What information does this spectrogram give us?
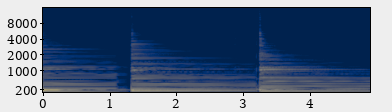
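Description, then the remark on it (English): Guitar notes played by hammering on, by the sound hole near the bridge of a very lightly strung Gibson guitar: three sustained, ringing tones with sharp onsets, each slowly fading and rich in overtones. The notes sound at moderate loudness with no voices. “That's by the sound hole near the bridge.”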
